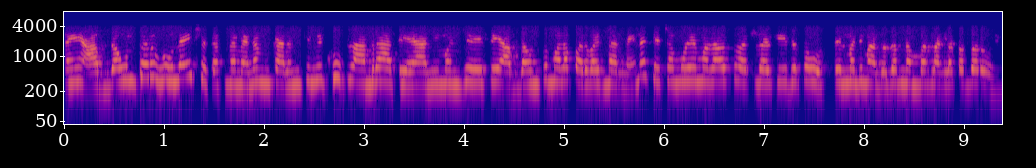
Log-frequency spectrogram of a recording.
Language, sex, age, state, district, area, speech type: Marathi, female, 30-45, Maharashtra, Buldhana, urban, conversation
